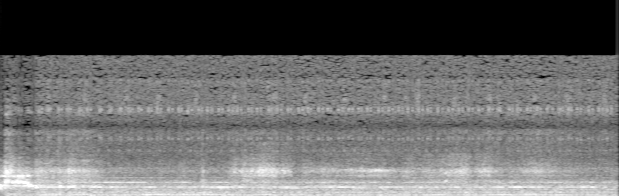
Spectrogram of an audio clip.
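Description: Soft dramatic underscore from a TV drama, with sustained, drone-like low tones and a steady higher tone that hold with no dialogue.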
